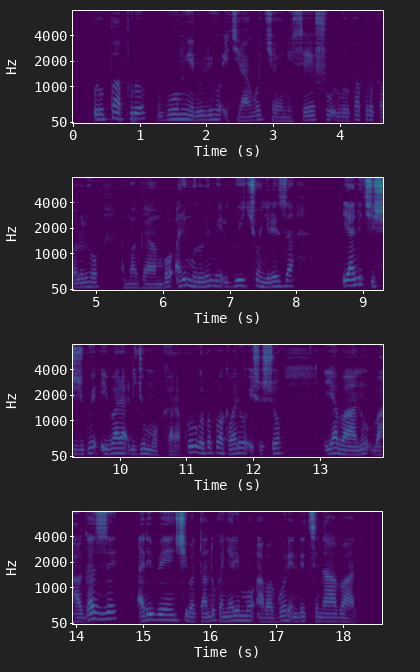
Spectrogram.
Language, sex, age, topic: Kinyarwanda, male, 18-24, health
